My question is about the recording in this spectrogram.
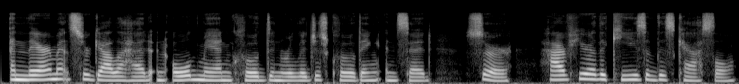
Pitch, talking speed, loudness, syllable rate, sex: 200 Hz, 180 wpm, -16 LUFS, 4.8 syllables/s, female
